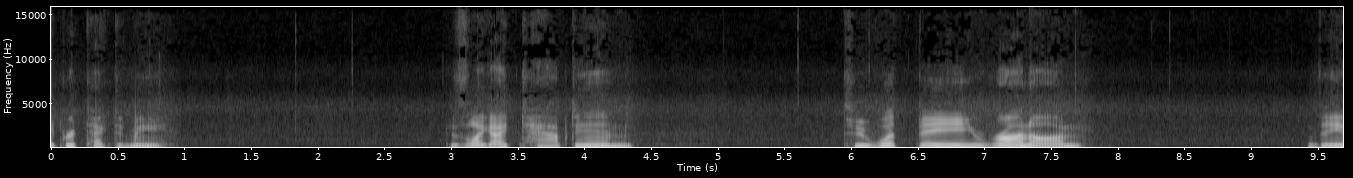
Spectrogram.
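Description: A middle-aged man speaks close to the microphone in short, animated bursts.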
